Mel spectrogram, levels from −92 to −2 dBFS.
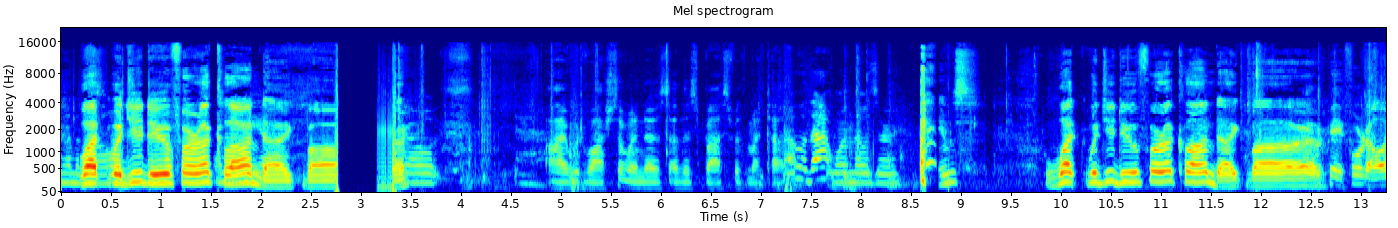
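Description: A pop at 2.74 s, about 0.55 s of near silence, then roughly 0.16 s of 60 Hz hum and a second pop by 3.34 s: a cable pulled and plugged in.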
